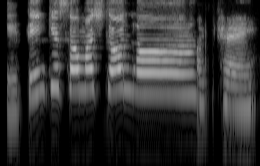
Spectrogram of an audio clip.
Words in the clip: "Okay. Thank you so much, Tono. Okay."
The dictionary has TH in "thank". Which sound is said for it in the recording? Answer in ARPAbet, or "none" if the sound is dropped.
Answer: T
